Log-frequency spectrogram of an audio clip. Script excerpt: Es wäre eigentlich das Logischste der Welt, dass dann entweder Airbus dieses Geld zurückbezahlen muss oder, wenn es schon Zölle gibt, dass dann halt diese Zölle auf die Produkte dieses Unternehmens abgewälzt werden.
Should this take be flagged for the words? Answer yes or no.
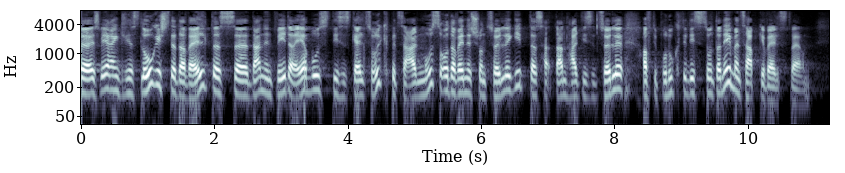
no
